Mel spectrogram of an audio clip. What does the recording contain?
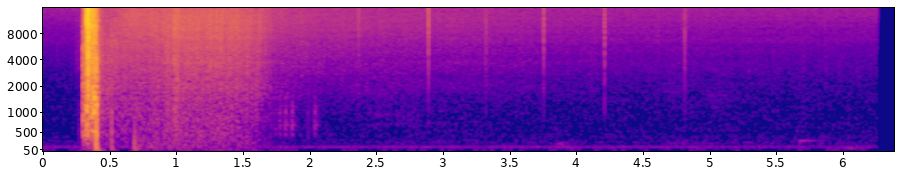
match strike 03
Striking or lighting a match!
Lighting a match very close to a microphone in a quiet place for good sound isolation and detail. One in a series, each match sounds a bit different and each is held to the mic until they burn out.
Recorded with a Sennheiser MKH8060 mic into a modified Marantz PMD661.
